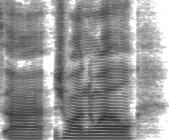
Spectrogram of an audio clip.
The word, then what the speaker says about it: Joyeux Noël: I noticed, you know, online it's written both Joyeux Noël.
